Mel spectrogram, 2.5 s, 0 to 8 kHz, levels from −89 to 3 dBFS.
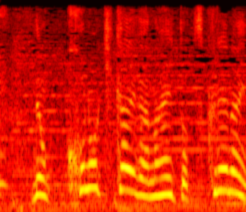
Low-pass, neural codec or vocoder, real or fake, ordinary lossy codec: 7.2 kHz; none; real; none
